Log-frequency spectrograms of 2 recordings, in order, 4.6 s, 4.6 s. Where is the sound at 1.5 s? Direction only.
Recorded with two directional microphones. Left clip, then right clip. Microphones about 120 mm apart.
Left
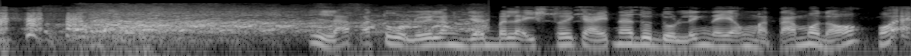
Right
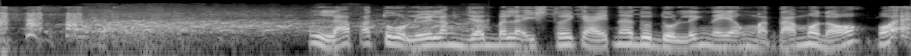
70° right (ahead or behind).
